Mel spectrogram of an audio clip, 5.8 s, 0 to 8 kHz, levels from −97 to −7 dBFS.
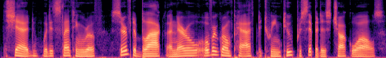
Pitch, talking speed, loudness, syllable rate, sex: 125 Hz, 185 wpm, -21 LUFS, 4.9 syllables/s, male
